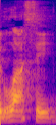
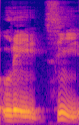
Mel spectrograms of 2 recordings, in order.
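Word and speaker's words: LaCie: because uh funnily enough here in France we say Lassie like the dog ah okay and I think in America they sort of go lay c as if it was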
